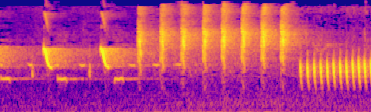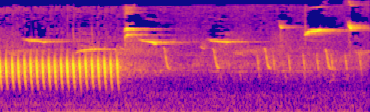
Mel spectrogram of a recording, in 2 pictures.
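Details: Thrush nightingale in spring song. Short whistles give way to a burst of clicking notes, then a long rapid rattling churr of about forty strokes. Thin high whistles and twitters follow.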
